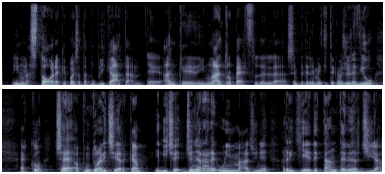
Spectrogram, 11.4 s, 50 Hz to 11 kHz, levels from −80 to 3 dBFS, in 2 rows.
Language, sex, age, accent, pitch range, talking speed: Italian, male, 30-49, native, 100-140 Hz, 165 wpm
